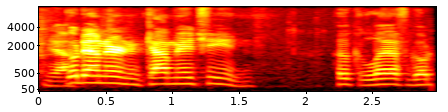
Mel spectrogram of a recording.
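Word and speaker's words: Kiamichi: I've always pronounced it Kaimichi. I always pronounce Kaimichi. More of a sh sound. Kaimichi. Kaimichi? That's how I Kaimichi? say it, yeah. But that's an old timer, white old timer way of saying it's Kaimichi.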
